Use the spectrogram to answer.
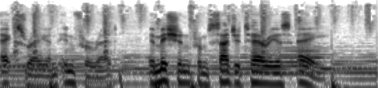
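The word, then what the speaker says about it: Sagittarius A*: 40 years later, scientists identified the intense radio, along with X-ray and infrared, emission from Sagittarius A, pronounced star, a region believed to harbor a 40 million solar mass black hole at the center of our galaxy.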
